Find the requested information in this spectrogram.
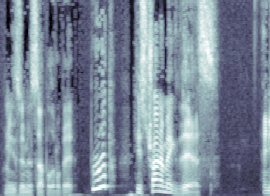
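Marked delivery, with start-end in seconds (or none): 1.3-1.7 high boop sound. Pretend. Zoom sound effect.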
